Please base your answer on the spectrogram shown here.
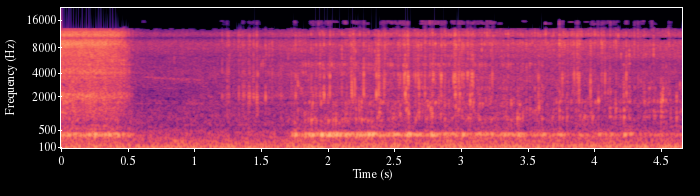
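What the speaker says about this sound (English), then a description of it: "I'm gonna just very slowly pour in the water" Water poured slowly into a container while mixing an orchid thrips treatment, a steady gentle flow that starts after a brief louder rush and continues evenly at close range.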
